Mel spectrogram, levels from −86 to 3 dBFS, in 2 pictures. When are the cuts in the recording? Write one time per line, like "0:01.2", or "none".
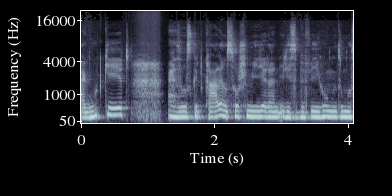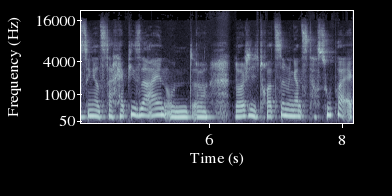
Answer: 0:03.0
